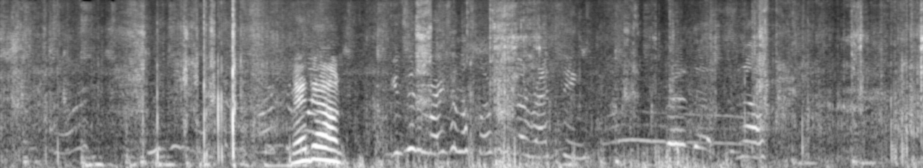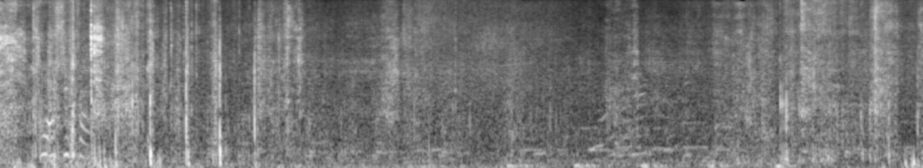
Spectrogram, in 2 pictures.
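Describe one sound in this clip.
Ice skate blades scrape and hiss on ice.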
